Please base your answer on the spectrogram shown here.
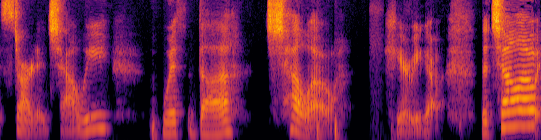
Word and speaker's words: cello: There's no H in it, but because it's an Italian word, you don't say cello, you say cello.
